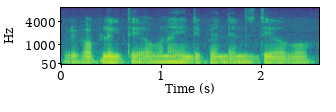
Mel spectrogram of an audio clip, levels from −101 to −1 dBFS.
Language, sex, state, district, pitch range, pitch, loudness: Chakma, male, Tripura, Unakoti, 105-110 Hz, 105 Hz, -18 LUFS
